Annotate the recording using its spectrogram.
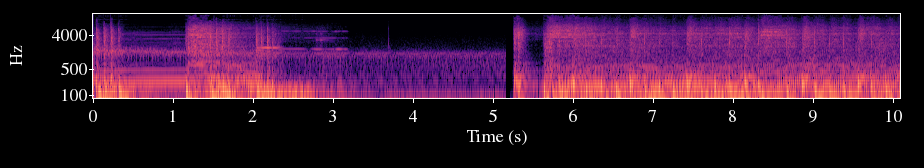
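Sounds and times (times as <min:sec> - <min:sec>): punk rock music: 0:00.0 - 0:02.7, 0:05.2 - 0:10.0
low amplifier hum: 0:00.0 - 0:10.0.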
